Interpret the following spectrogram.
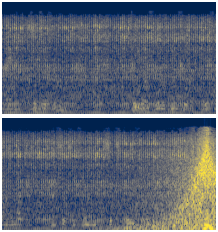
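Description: Steady low mechanical rumble, like an engine running, growing louder near the end.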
